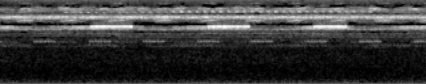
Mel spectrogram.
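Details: On an evening in a tranquil park, crickets chirp in a high, ringing chorus, three louder trilled bursts standing out over the constant background song.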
